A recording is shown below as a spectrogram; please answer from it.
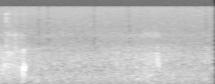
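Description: Faint steady outdoor background hiss, broken by one brief sharp knock about a quarter of a second in and a fainter short sound around a second and a half, from handling of the spinning rod and camera.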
